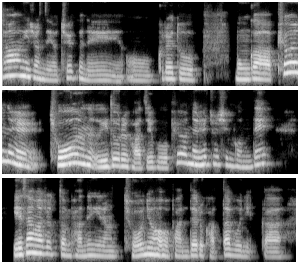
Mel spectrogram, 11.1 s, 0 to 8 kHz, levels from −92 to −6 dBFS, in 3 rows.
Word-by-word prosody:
상황이셨네요 230 - +2
최근에. 145 -9 -5
어 135 -1 -9
그래도 170 -4 -3 0.4
뭔가 165 -1 +2
표현을 320 - +4
좋은 255 +3 +6
의도를 190 +2 +2
가지고 155 0 -3
표현을 270 -6 +1
해 245 - +1
주신 240 -3 -4
건데 195 +9 -4 0.5
예상하셨던 200 -3 +3
반응이랑 150 -2 -6
전혀 160 -1 +1
반대로 150 +2 -2
갔다 175 +3 -3
보니까 130 -4 -7
175 Hz, 285 characters per minute, -21 LUFS, 150-230 Hz, 0.5 s, 좋은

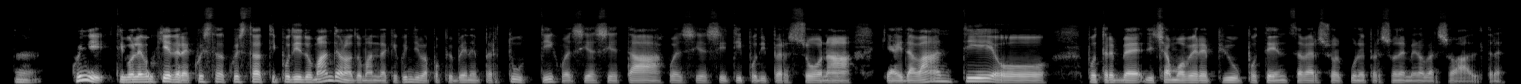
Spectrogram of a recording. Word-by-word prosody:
Eh. 105 -3 -6 0.3
Quindi, 190 +3 +6
ti - - -2
volevo 115 +2 +7
chiedere, 115 -7 +6
questa 125 +1 -3
questa 125 0 +2
tipo 125 - -3
di 120 0 +5
domanda 165 +11 +3
è - - +5
una - - +4
domanda 95 -2 -3
che 95 - -10
quindi 115 +1 -4
va 95 -3 -1
proprio 95 - -9
bene 100 +1 -4
per - - -9
tutti, 110 0 -5
qualsiasi 95 -1 -5
età, 90 -1 0
qualsiasi 95 -1 -7
tipo - - -5
di 90 - -7
persona 90 -1 0 0.3
che - - -3
hai 85 - +1
davanti 145 - +3
o 95 -2 +1 0.3
potrebbe, 105 -1 +2
diciamo, 100 +1 0
avere 100 0 +1
più 100 -2 -3
potenza 95 +1 -3
verso 95 0 -3
alcune 90 +1 -5
persone 95 +2 -6
e - - -5
meno 85 0 -6
verso 85 -1 -6
altre? - - -9
100 Hz, 165 wpm, -24 LUFS, 95-115 Hz, 0.3 s, volevo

